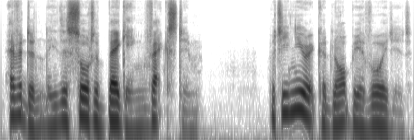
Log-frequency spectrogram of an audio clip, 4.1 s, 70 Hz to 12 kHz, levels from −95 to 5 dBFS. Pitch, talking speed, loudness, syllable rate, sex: 130 Hz, 215 wpm, -20 LUFS, 6.7 syllables/s, male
